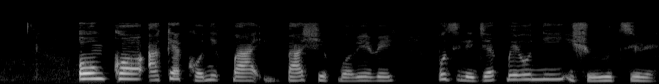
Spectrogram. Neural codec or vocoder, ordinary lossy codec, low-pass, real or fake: none; MP3, 32 kbps; 7.2 kHz; real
